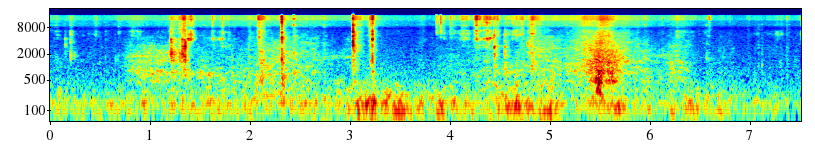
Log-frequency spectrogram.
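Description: A man speaks quietly and close by, in short bursts.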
